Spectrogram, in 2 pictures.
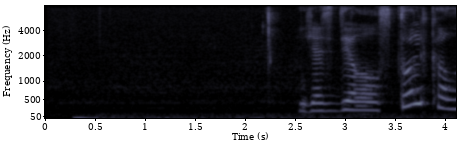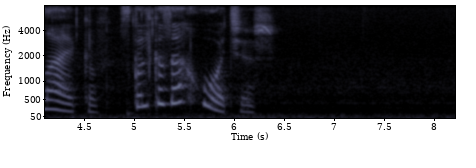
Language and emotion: Russian, positive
